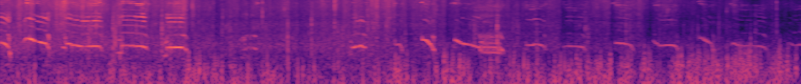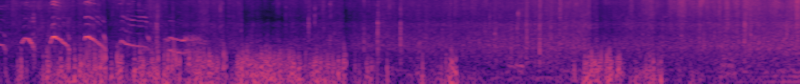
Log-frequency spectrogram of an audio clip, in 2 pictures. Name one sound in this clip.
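Puppies scramble and scuffle through rustling wood shavings.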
